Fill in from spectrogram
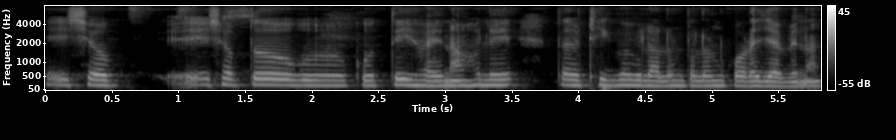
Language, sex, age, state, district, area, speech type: Bengali, female, 45-60, West Bengal, Dakshin Dinajpur, urban, spontaneous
